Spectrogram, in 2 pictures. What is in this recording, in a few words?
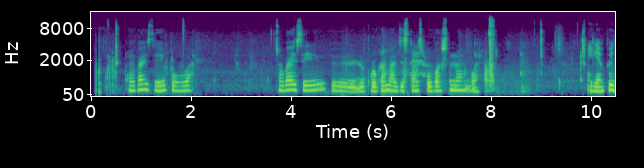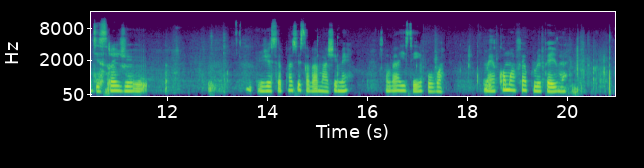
voice message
